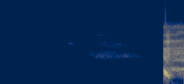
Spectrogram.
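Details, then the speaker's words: A single abrupt cough burst after a second of silence, cut off at the end, from an adult woman who says she is wheezing a bit, unusually for her; no wheeze audible. "excuse me again I'm weezing a bit it's not normal for me okay to be doing that right now"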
